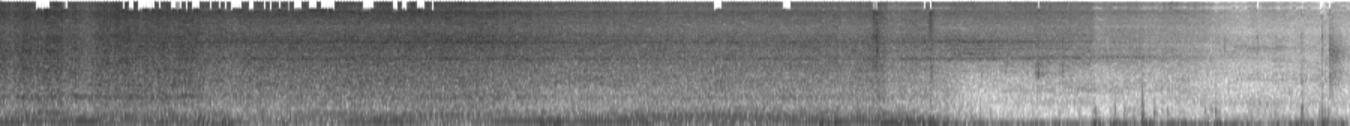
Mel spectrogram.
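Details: Car with a timing chain rattle being tracked down: engine revs up and settles with an even drone, no chain rattle on top, then shuts off cleanly; normal revving.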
